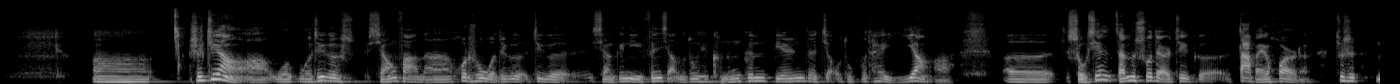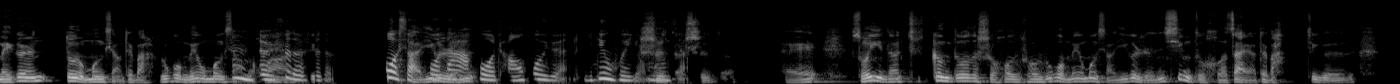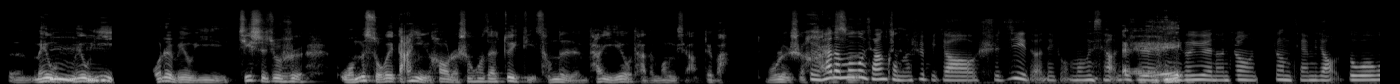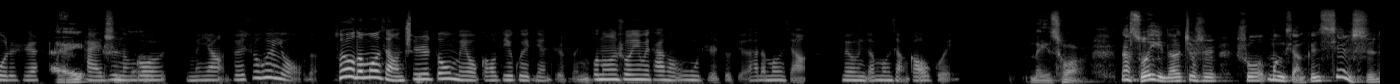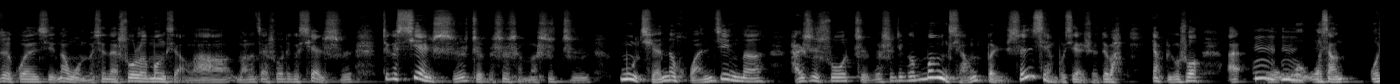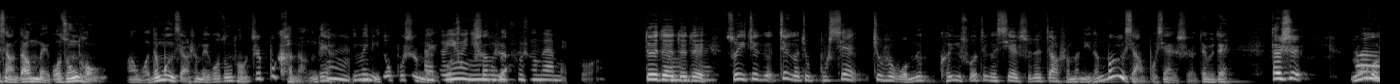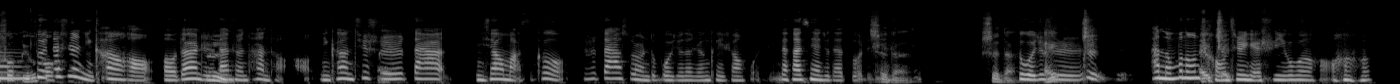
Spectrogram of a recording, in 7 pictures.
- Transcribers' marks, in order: tsk; teeth sucking; other noise; laughing while speaking: "梦想，就是"; chuckle
- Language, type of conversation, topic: Chinese, podcast, 你是怎么平衡梦想和现实的?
